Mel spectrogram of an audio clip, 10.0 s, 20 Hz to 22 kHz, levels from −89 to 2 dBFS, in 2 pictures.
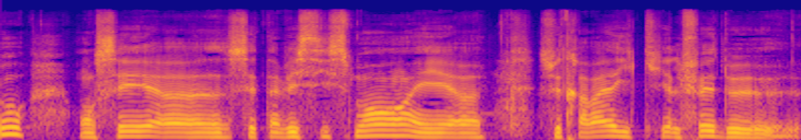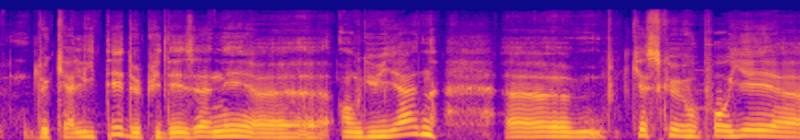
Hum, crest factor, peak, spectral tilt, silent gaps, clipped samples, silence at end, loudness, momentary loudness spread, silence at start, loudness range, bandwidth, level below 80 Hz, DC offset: none; 14 dB; 0 dBFS; -4.5 dB/octave; none; under 0.1%; 0 s; -13 LUFS; 7 LU; 0 s; 2 LU; 16.5 kHz; -48 dBFS; under 0.1%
